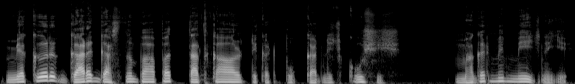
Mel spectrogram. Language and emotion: Kashmiri, sad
